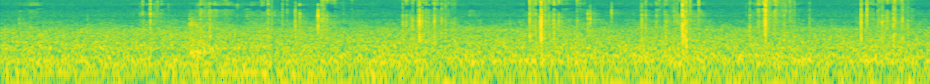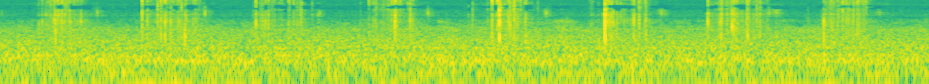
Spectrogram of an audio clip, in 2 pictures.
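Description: Faint, irregular crackling of a plastic piping bag being squeezed as whipped cream is piped out through a metal star tip, over a low steady hum.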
